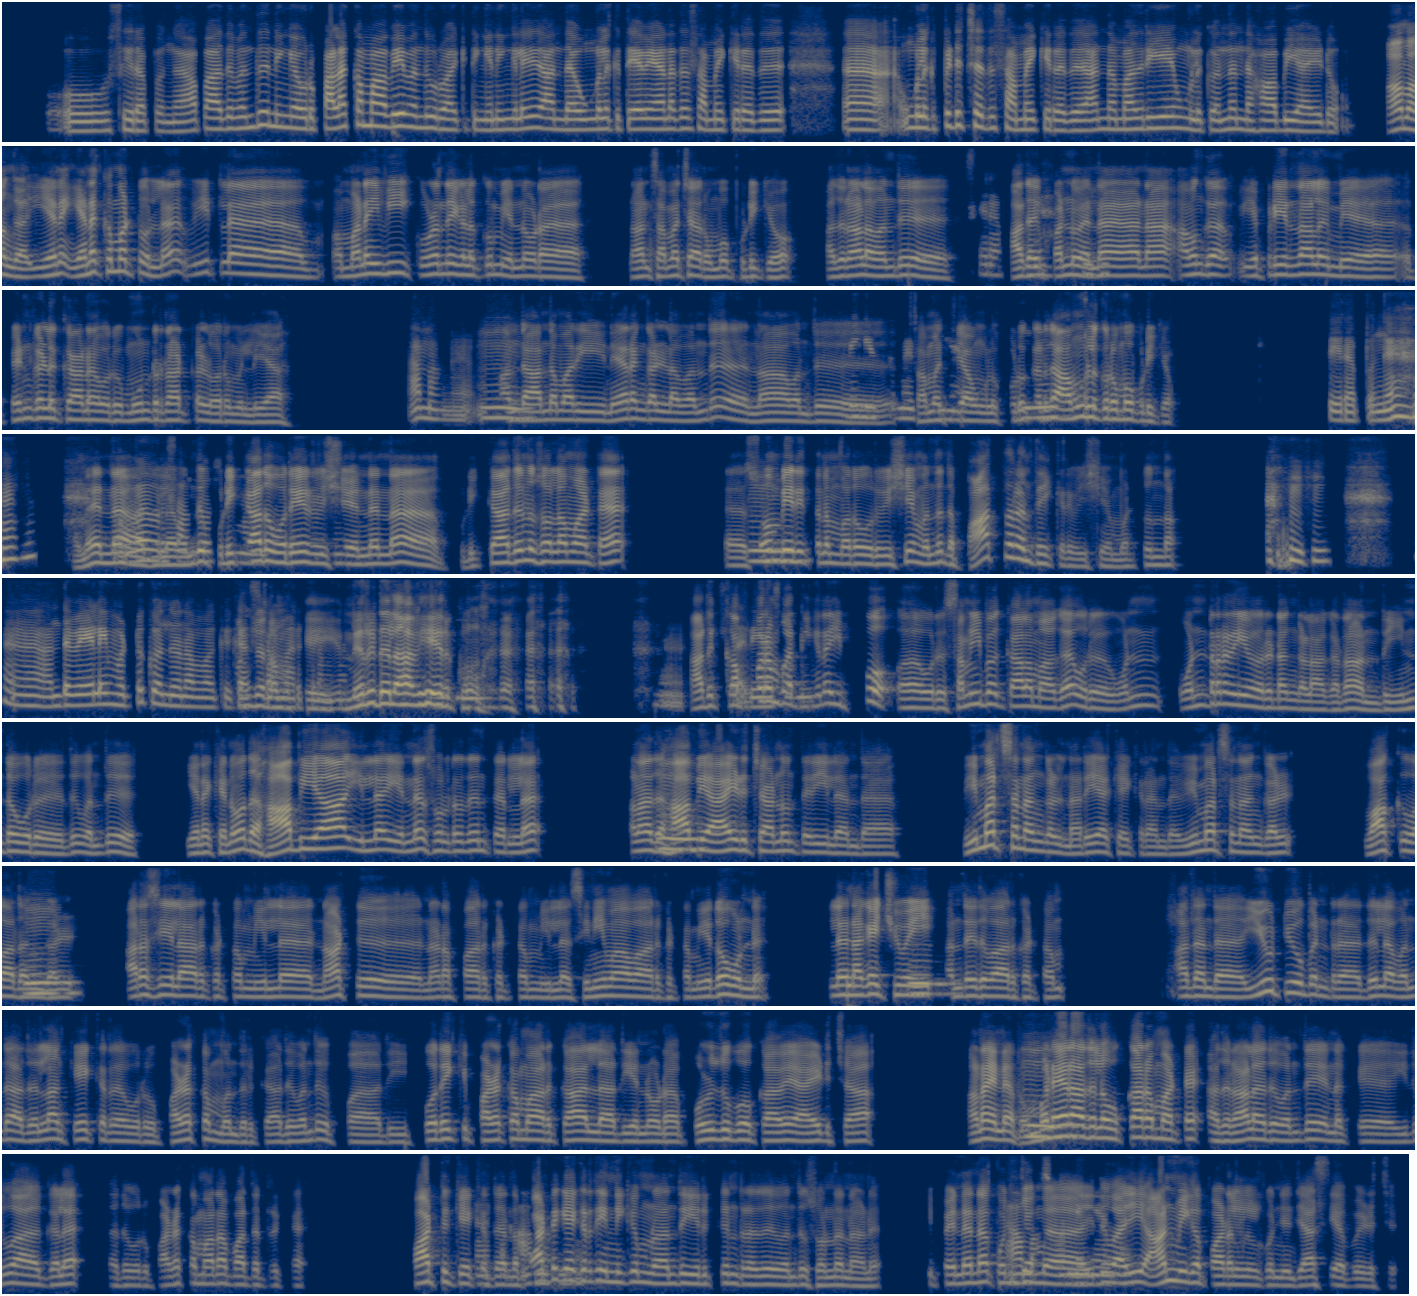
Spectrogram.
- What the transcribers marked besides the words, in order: tapping; in English: "ஹாபி"; chuckle; other noise; chuckle; other background noise; chuckle; laugh; in English: "ஹாபி"; in English: "ஹாபியா"; other street noise
- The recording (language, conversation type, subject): Tamil, podcast, ஒரு பொழுதுபோக்கை நீங்கள் எப்படி தொடங்கினீர்கள்?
